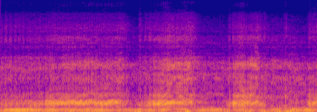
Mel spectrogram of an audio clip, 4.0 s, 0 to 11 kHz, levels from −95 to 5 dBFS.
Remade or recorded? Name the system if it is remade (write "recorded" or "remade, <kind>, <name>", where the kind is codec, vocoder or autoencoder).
remade, vocoder, Vocos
